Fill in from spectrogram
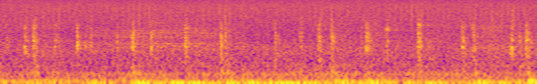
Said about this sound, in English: Sorry, I was typing for a second.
